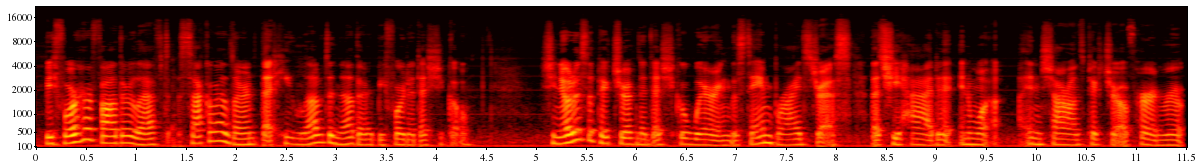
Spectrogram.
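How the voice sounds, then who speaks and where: A woman co-hosting a podcast, moving between casual chat and a scripted story recap. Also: low-pitched. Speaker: podcast co-host.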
